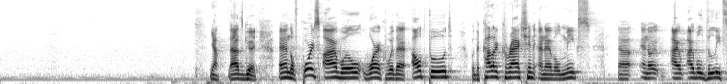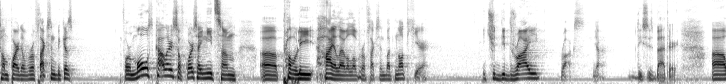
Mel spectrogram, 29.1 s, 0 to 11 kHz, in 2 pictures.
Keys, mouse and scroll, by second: 1.2 click, 1.7 click, 1.8 click, 2.1 click, 2.7 click, 2.8 click, 6.0 middle click, 6.7 click, 7.8 click, 11.4 middle click, 12.2-12.7 scroll up 1, 12.7-13.6 scroll down 1, 14.8 middle click, 15.0 middle click, 15.2 click, 15.8 click, 16.7 middle click, 17.4 scroll up 1, 17.8 click, 17.8 click, 17.9 click, 18.0 double click, 20.9 click, 23.6 scroll up 1, 24.8 scroll down 1, 25.7-26.3 scroll up 1, 26.3 scroll down 1, 28.2 middle click, 28.7 scroll down 1.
